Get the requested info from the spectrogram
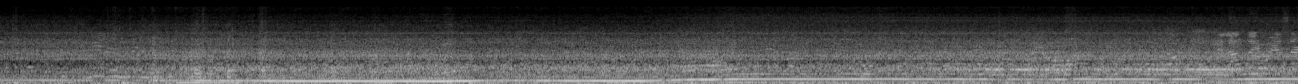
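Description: A motor hums steadily over crowd noise. Its pitch sags a little, then steps up about halfway through and holds there.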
